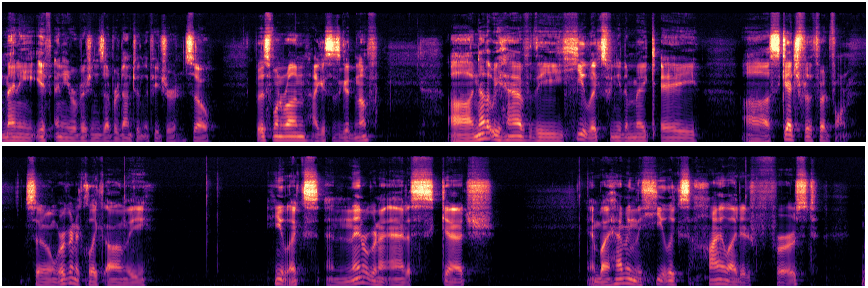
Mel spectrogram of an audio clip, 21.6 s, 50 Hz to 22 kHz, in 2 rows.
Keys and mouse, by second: 16.1 click, 18.2 click, 20.2 click.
